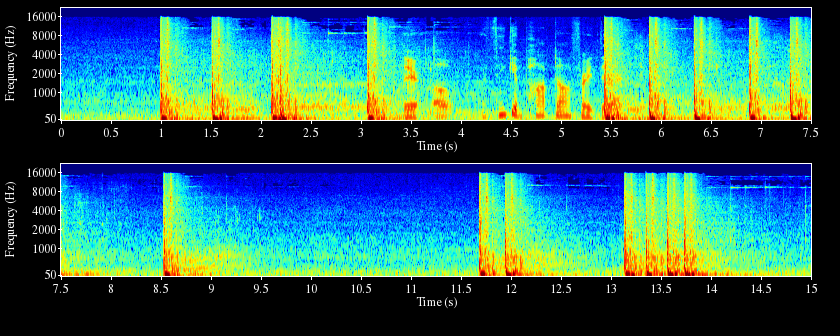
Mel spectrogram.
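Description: Gunshots fire in quick bursts, echoing down a hard-walled corridor.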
